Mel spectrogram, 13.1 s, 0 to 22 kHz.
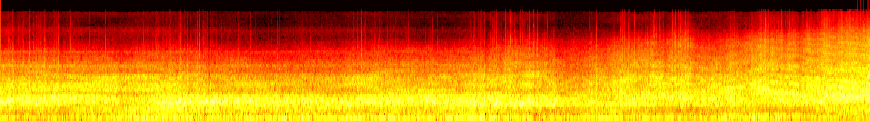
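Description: F-16 fighter jet engines in afterburner on the takeoff roll: a loud, steady rumbling jet noise that grows louder near the end as a jet climbs past close by.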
